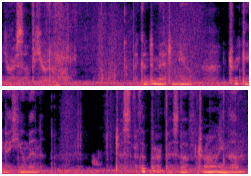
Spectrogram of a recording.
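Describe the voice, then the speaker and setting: A woman playing an obsessed, eccentric scientist in an ASMR roleplay, speaking intimately in a breathy whisper. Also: a little high, level tone. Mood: admiring, fascinated. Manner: slow, intimate, wistful storytelling. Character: obsessed, eccentric female human scientist fascinated by merpeople.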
